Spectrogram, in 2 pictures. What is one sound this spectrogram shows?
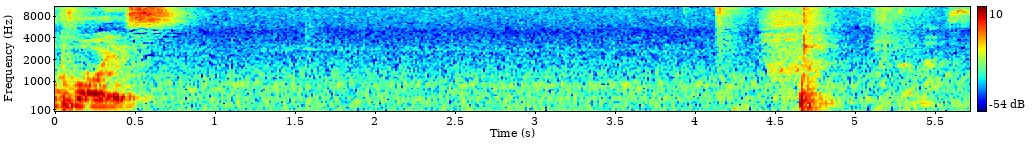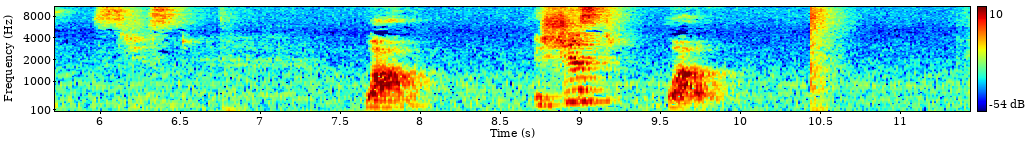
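A young woman speaks close by in short, lively bursts.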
